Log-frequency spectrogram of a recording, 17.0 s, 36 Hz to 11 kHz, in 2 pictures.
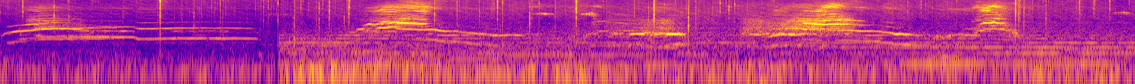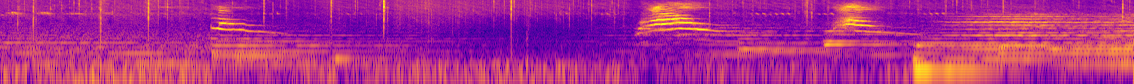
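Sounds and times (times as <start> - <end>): cat meowing: 0.0 - 7.7, 10.1 - 10.6, 13.3 - 15.4
soft background music: 2.1 - 17.0.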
